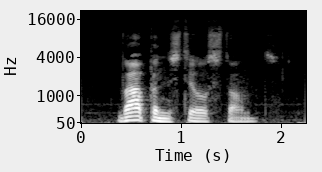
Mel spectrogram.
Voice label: "wapenstilstand", Dutch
